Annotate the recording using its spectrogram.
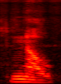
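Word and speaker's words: now: क्या पढ़ते हैं वाउ एओड इसे पढ़ते हैं नाउ क्या पढ़ना है नाउ ये पांच ऐसे वर्ड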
